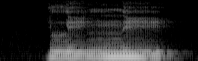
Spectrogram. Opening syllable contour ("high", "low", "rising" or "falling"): rising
